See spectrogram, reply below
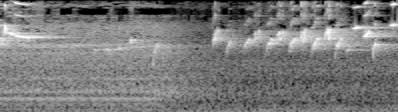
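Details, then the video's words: Goldfinch mule, a goldfinch × canary hybrid, first gives a few drawn-out thin high notes, then breaks into rapid twittering chirps, high and bright, with a faint low hum behind. "Goldfinch mule sirwitty bird"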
